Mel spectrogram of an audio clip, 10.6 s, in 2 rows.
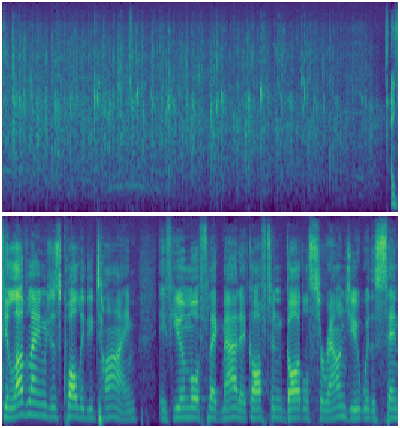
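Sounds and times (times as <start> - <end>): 
audience clapping: 0.0 - 5.2
speech: 5.2 - 10.5.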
